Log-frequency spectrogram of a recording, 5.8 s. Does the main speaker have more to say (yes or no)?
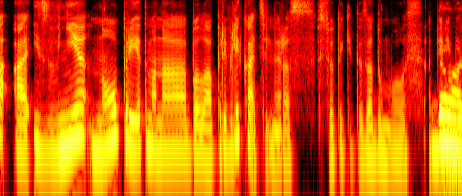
no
